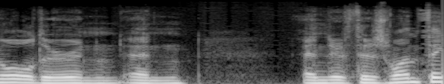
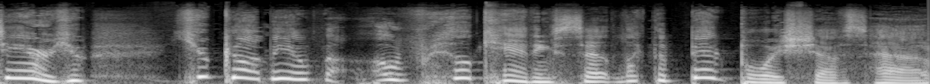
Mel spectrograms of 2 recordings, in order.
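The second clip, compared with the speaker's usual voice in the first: tearful, very high, swooping voice; 9 semitones higher than usual. Voicing the dad opening a gift, tears welling up: teary-eyed dad voice. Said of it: "you see, like, tears welling up in his eyes".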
